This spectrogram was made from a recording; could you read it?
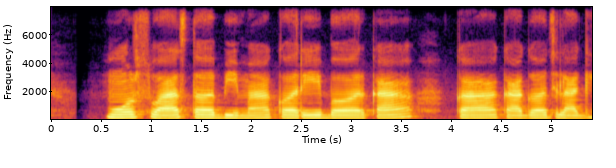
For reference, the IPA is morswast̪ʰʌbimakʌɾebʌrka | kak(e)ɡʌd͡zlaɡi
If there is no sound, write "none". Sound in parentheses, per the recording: a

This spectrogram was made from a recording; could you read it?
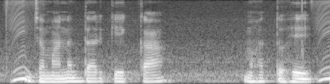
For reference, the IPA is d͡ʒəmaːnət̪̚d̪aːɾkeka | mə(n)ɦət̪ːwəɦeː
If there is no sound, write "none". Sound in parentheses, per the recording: none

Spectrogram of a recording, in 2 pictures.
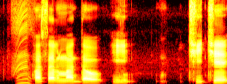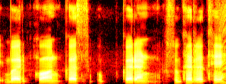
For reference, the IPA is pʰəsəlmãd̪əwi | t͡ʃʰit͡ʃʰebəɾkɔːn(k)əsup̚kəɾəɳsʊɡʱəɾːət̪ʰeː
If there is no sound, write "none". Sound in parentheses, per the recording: k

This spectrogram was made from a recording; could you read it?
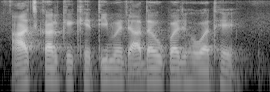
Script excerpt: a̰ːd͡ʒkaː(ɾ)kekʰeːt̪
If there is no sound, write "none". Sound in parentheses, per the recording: l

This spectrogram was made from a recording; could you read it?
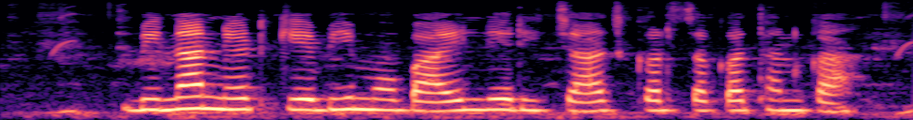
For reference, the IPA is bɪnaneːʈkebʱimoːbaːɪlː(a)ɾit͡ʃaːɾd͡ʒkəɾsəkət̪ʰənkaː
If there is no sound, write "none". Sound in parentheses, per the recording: e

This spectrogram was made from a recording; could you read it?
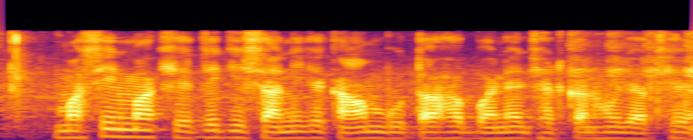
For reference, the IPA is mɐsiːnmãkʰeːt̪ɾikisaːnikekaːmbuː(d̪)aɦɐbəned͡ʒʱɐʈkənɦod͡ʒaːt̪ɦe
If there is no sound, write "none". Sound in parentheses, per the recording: t̪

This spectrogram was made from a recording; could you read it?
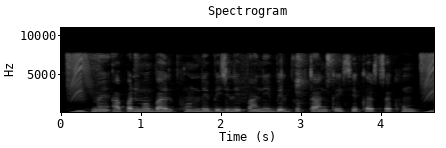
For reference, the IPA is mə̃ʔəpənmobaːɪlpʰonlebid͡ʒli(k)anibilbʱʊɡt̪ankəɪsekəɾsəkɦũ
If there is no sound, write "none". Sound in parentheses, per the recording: p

